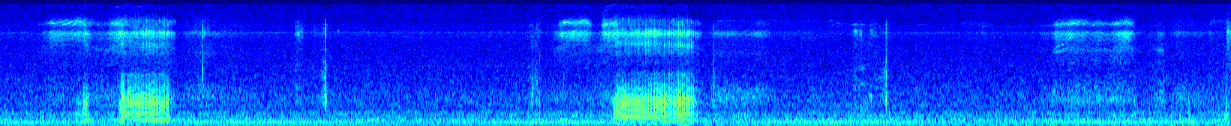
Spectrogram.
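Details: Poodle snoring, recorded with a Flip Video camcorder: two short, fluttering snores about five seconds apart, with faint breathing and steady room hum between them.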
